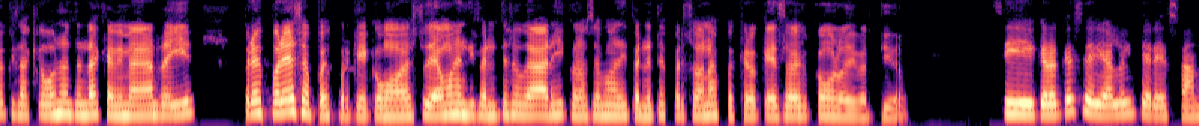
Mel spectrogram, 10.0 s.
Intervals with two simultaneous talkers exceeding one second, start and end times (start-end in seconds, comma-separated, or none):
none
